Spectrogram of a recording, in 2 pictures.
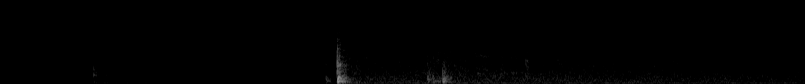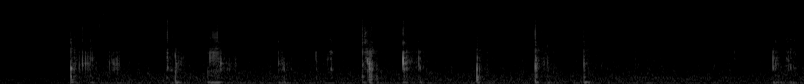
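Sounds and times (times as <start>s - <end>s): spoon scraping plastic container: 8.8s - 14.0s, 15.8s - 16.0s.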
